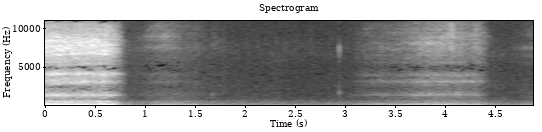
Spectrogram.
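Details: Loud, rough inhaled snore fading, then a quieter rattling breath building again after a pause: ordinary snoring in an adult.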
